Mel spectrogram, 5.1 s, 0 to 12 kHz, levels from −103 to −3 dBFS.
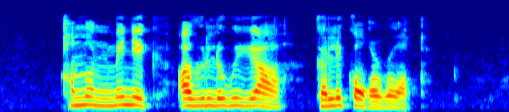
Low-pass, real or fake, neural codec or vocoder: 7.2 kHz; real; none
